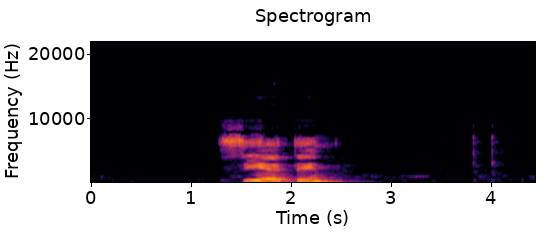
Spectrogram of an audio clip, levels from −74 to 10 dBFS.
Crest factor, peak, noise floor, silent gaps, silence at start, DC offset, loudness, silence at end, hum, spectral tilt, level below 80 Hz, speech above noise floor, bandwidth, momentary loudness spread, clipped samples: 20 dB; -2 dBFS; -82 dBFS; none; 1.3 s; under 0.1%; -15 LUFS; 2 s; none; -2.5 dB/octave; -66 dBFS; 66 dB; 10 kHz; 11 LU; under 0.1%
